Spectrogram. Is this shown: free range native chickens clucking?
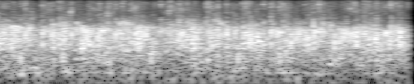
no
